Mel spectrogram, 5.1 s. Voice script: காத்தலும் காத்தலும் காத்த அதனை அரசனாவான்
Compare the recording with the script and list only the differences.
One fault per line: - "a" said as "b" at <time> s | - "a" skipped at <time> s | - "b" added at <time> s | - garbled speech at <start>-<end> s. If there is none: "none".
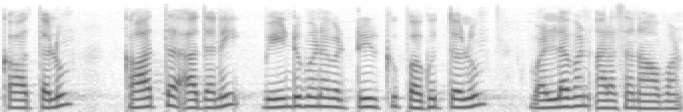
- "காத்தலும்" skipped at 0.6 s
- "வேண்டுவனவற்றிற்குப் பகுத்தலும் வல்லவன்" added at 2.0 s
